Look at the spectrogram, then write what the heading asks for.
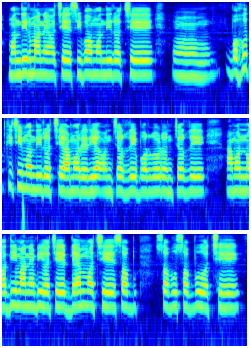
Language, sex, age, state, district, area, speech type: Odia, female, 45-60, Odisha, Bargarh, urban, spontaneous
